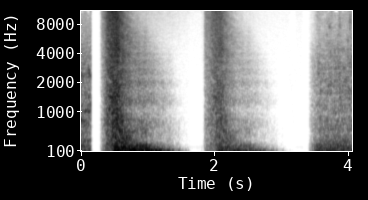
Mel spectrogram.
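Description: Two swoosh transition sound effects, each about a second long, sweeping down from a high hiss to a low rumble, with dead silence before, between and after them.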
